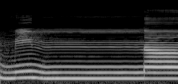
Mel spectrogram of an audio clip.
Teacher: तो इस बात को गौर और ध्यान से सुने, जब भी अलिफ मद्दा पर करेंगे ना स्टॉप, जैसे यहाँ पर देख रहे हैं ना अलिफ मद्दा है, अलिफ खाली से पहले जबर, तो पूरा अलिफ मद्दा पढ़ते हुए स्टॉप होना है, ठीक है? तो यहाँ पर मिन करके स्टॉप करेंगे तो गलत हो जाएगा, पूरा पढ़ना है मिन्ना, ऐसा।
